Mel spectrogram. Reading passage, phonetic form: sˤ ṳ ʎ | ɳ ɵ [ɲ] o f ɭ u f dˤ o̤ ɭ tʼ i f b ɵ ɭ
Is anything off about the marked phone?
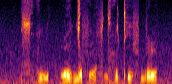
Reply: yes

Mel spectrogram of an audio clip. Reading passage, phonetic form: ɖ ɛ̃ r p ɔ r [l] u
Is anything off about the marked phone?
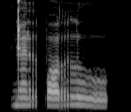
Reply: no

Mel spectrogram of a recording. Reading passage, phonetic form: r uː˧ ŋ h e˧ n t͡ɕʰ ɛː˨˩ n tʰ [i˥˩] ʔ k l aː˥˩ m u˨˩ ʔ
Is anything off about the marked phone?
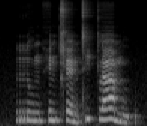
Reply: no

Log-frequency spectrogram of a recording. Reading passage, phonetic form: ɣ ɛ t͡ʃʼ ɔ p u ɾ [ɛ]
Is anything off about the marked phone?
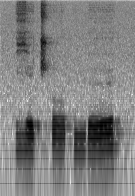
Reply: yes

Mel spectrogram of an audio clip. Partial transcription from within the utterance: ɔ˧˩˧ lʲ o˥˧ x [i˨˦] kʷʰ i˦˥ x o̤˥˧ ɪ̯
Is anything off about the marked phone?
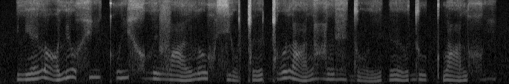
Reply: yes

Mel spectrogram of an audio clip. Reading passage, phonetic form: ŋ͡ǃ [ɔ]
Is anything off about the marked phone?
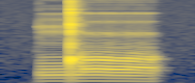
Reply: no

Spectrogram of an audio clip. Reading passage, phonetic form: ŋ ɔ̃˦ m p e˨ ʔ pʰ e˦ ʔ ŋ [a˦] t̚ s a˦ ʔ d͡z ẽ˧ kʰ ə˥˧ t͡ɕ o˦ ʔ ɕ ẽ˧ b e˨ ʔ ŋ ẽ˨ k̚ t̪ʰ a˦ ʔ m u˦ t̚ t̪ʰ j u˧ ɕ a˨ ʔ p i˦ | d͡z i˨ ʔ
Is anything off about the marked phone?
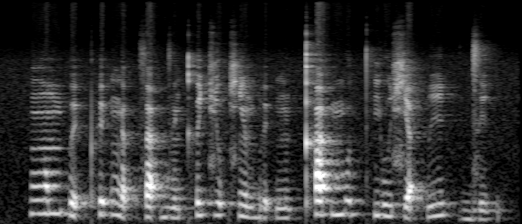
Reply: yes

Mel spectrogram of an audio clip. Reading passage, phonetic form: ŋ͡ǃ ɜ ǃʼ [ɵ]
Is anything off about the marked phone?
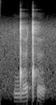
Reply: yes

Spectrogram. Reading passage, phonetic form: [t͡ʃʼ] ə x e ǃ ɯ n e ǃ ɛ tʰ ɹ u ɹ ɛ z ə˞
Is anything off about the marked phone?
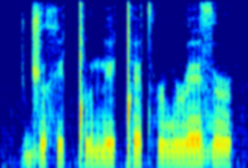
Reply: yes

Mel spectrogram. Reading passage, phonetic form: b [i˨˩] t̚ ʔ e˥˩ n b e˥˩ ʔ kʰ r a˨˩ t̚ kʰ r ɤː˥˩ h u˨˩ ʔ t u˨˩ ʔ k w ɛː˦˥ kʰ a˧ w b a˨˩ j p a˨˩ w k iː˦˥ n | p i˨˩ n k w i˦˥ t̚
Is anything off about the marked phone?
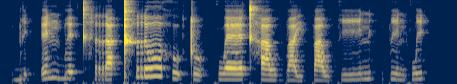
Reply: no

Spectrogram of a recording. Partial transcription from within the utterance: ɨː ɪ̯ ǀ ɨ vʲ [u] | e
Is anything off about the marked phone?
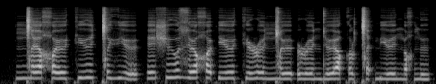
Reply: yes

